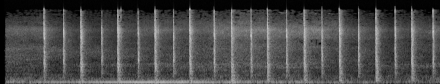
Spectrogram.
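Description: A plastic disposable lighter scraped back and forth against the painted car body in a scratch test of the paint coating. It gives an even run of sharp clicks, about three a second, over a low rumble of wind on the microphone.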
